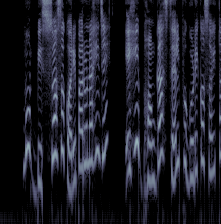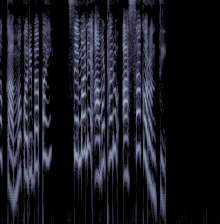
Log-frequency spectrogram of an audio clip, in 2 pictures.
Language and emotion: Odia, disgusted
